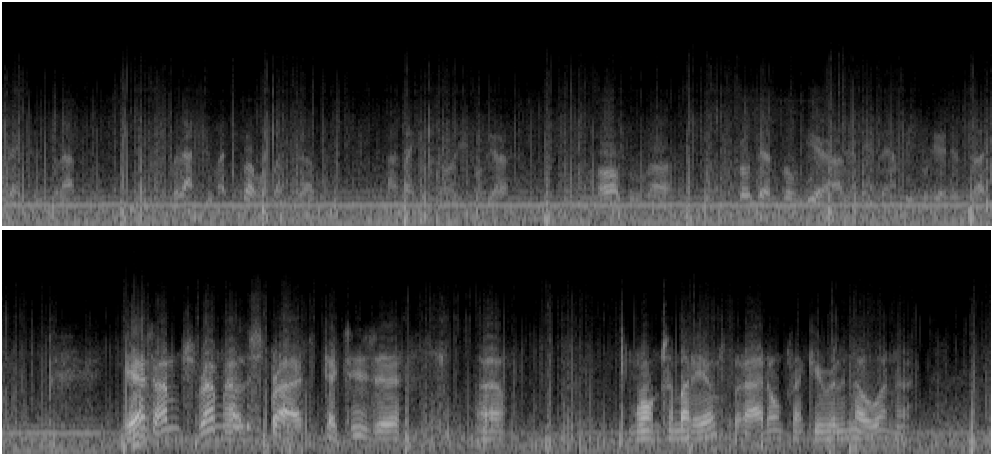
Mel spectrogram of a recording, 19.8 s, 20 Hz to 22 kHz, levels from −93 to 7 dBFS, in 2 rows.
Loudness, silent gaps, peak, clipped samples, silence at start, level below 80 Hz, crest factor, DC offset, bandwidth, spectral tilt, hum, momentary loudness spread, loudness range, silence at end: -36 LUFS; none; -14 dBFS; under 0.1%; 0 s; -50 dBFS; 22 dB; under 0.1%; 10 kHz; -7.5 dB/octave; none; 13 LU; 9 LU; 0 s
